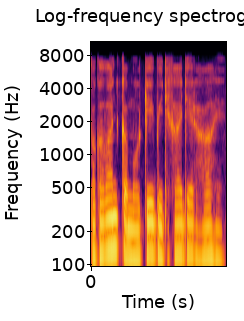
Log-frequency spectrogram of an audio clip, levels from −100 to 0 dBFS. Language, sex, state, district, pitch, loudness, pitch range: Hindi, male, Arunachal Pradesh, Lower Dibang Valley, 115 Hz, -16 LUFS, 105-120 Hz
